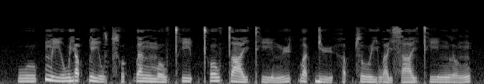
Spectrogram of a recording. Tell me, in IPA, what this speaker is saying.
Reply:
w uː˨˥ p̚ m iː˨˧ w j ɐ˥ p̚ l iː˨˩ w t͡sʰ ʊ˨˥ k̚ l ɐ˧ n m o˨˥ w t̪ʰ iː˧ p̚ t̪ʰ o˥ w t̪ aː˧ j t̪ʰ iː˨˩ m yː˥ t̚ w ɐ˨˥ k̚ j yː˨˩ h ɐ˧ p̚ s uː˨ j w ɐ˨˩ j s aː˨ j t̪ʰ iː˨ ŋ l ʊ˨˥ ŋ

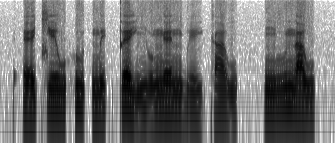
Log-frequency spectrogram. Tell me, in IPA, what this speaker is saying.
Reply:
ʔ ɛː˩˧ t͡ɕ eː˧ w h uː˥˨ t̚ m eː˧˩ k̚ t̪ ɛː˥˨ j ɲ o˩˧ ŋ ɛː˧ n b eː˩ j k a˧˩ w | ŋ uː˧˥ n a˧ w

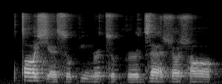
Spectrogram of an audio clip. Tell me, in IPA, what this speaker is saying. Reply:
tˤ ə˞˦ ɕ ɛː˨ s ʊ˨ k i˧ ŋ ə˞˨˦ t͡s ʊ˨ kː ə˞˨ d͡z æ˦˨ ɬ ʌ˧ ɬ ɑ˧

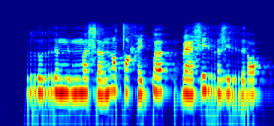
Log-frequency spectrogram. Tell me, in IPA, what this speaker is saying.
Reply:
r o r ə ŋ ø ŋ͡m ɐ s ɐ ŋ u tˤ ø x e k͡p ɐ | ɓ æ s e r ɐ z ɪ r ə ɾ ɔ

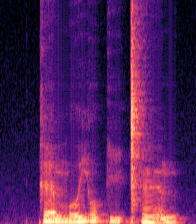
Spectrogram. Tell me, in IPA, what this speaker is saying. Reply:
k ɛ m o j o k i ǀʰ ɛ̃ m

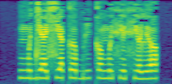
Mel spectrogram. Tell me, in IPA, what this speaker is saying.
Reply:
ŋʷ ɪ dʲ æ sʲ a k ə b i k ʌ ŋʷ i fʲ ɔ fʲ ʌ lʲ ʌ

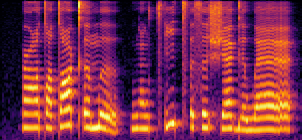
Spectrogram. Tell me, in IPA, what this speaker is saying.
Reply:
ʕ ɯ tˤ ɜ tˤ æ kʼ ɜ m ə | w ɔ̃ w t͡sʼ i t͡sʼ ə s ə ʃ æ ɡ ɛ w æ

